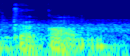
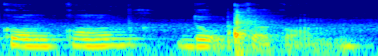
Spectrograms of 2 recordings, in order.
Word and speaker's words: concombre: Et vous avez le cocombe.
